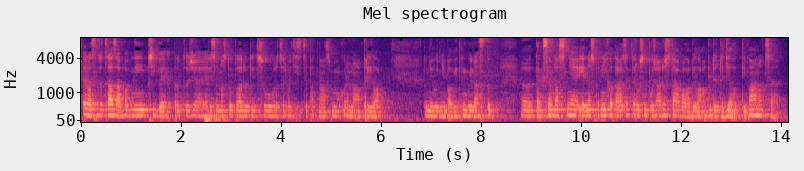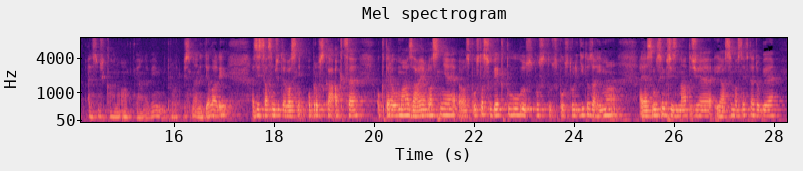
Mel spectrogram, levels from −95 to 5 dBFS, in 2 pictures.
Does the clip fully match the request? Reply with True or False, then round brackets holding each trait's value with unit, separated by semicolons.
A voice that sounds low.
False (155 Hz)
